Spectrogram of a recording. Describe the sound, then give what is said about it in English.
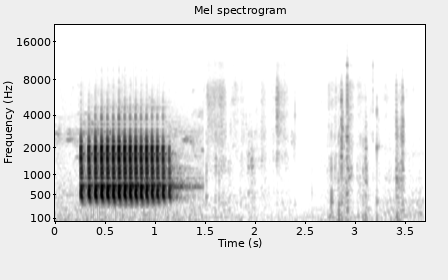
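A woodpecker drums on a tree trunk in a forest, one quick roll of many evenly spaced, resonant taps lasting about a second. A few faint, scattered knocks and rustles follow. “Listen for woodpeckers drumming on a tree trunk like this.”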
